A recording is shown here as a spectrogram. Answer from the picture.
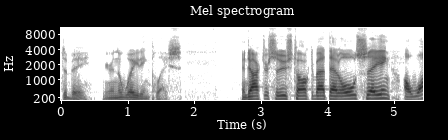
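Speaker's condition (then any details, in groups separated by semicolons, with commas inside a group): No condition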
